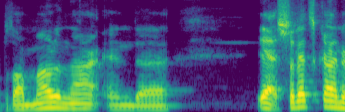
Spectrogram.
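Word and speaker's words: Moolenaar: I always thought it was Bram Molenaar, not Molenaar. In Dutch, it would be Bram Molenaar.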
